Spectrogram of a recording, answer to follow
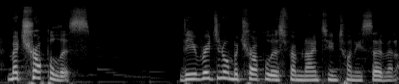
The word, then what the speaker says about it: Metropolis: Metropolitis? What the fuck? Metropolitan is what I was saying. Metropolis.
